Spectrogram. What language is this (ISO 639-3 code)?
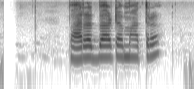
nep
